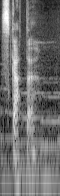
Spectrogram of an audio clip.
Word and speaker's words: skata: You might know it as skate, S-K-A-T-E, but they pronounce it skata.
